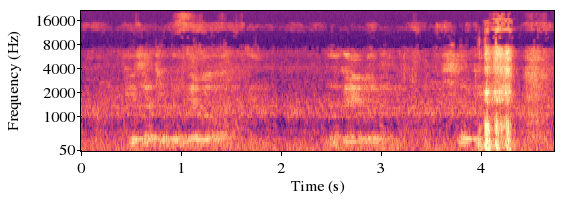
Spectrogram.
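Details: A corgi gives repeated honking, snorting gasps, which the owner looked up and believes is a reverse sneeze, ending in a sharper burst.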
